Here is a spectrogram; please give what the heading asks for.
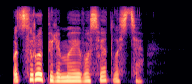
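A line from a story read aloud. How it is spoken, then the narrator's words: Muttering. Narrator (Russian): пробормотала Элия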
